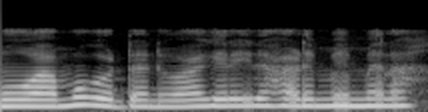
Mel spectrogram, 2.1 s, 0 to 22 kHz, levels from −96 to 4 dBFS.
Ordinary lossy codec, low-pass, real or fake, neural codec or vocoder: none; 7.2 kHz; real; none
